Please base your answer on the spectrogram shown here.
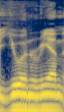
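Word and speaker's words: Iwan Rheon: Ja, ähm, also es gibt ganz viele verschiedene Aussprachen äh, von Ivan, Ivan, Ewan, und bist noch ganz verrückte andere Dinge, die ich gehört habe. Ich glaube, Ewan Rian ist ähm, so, wie er sich auch selber nennt.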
